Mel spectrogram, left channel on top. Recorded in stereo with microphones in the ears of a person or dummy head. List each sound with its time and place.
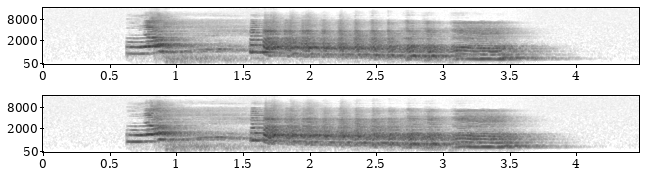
0.6 s laughter: 35° left (ahead or behind), 1.8 m; by 3.6 s 60° left (ahead or behind), 1.3 m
